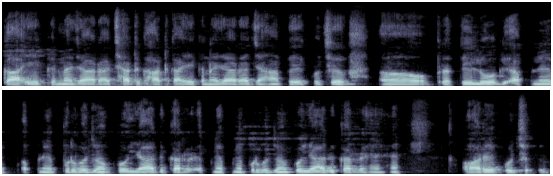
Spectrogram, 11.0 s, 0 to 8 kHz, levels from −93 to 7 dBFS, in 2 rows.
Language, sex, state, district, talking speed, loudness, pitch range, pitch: Hindi, male, Bihar, Gopalganj, 155 wpm, -19 LUFS, 110-115 Hz, 110 Hz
